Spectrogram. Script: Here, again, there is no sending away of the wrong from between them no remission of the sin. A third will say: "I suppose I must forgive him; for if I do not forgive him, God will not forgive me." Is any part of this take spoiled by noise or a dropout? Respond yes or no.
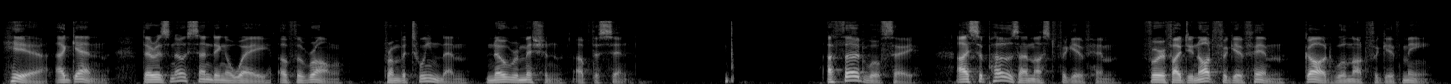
yes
